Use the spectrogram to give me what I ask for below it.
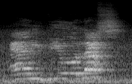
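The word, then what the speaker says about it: alveolus: है ह हर गुच्छे को हम कहते हैं अल्वियोलस क्या कहते हैं एल एलस ये स्पेलिंग है ए एल ओ एल यू एस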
